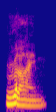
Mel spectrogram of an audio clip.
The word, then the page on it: rhyme: Indian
